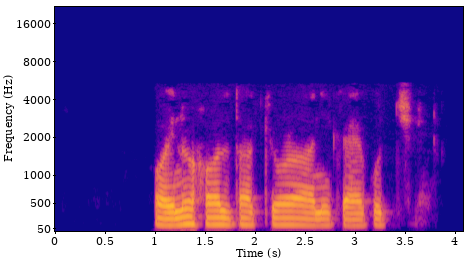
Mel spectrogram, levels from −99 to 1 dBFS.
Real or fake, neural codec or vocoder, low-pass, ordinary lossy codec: real; none; 5.4 kHz; MP3, 48 kbps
